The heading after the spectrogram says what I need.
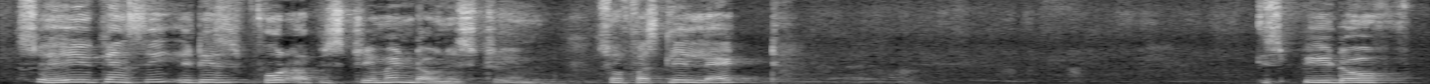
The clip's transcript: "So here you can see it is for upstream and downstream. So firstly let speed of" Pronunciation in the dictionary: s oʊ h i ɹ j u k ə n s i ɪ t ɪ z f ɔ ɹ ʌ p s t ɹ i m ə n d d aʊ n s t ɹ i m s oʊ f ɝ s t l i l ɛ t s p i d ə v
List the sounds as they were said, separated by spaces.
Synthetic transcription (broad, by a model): s oʊ h i ɹ j u k ə n s i ɪ t ɪ z f ɔ ɹ ʌ p s t ɹ i m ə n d d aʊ n s t ɹ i m s oʊ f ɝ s t l i l ɛ t s p i d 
